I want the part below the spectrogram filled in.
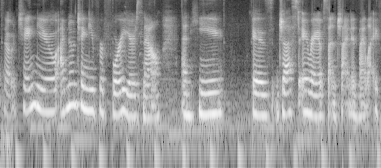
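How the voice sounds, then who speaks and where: A woman's voice: mid-range voice, gravelly, a little hiss or hum. A woman who works at a college, speaking earnestly in an interview about a student she mentors. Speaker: college staff member. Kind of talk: interview testimonial.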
